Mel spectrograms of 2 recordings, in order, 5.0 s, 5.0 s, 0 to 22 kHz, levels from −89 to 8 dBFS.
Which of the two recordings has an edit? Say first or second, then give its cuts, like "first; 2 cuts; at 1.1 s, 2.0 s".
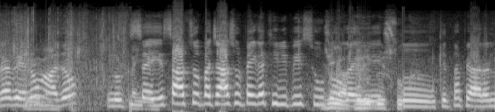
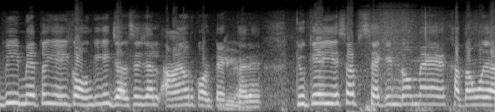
first; 2 cuts; at 1.3 s, 4.0 s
